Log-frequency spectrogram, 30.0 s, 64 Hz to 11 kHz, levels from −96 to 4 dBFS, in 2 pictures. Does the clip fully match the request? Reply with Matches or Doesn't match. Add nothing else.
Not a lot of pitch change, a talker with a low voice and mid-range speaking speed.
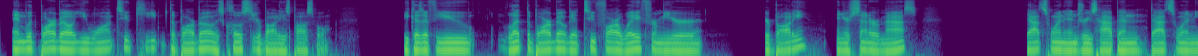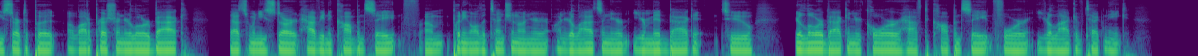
Matches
